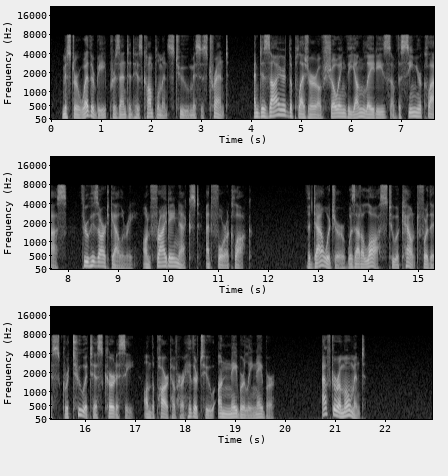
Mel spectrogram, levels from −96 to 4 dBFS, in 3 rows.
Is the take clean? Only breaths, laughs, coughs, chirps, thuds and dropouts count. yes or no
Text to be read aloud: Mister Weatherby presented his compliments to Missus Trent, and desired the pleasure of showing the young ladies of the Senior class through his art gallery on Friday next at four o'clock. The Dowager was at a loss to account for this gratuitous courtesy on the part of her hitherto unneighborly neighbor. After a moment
yes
